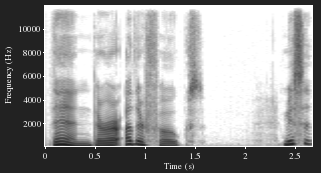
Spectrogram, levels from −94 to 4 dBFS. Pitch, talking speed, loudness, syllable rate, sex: 220 Hz, 110 wpm, -18 LUFS, 5.2 syllables/s, female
